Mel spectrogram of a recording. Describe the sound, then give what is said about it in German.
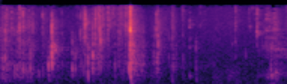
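Crinkling of a candy wrapper being opened: a quick series of irregular, bright crackles and rustles with one sharper snap partway through, steady and moderately loud, with no voices. “Ich glaube, da sind Candies drin. Süßigkeiten, weil das Raffel so ist so noch Süßigkeiten was Kleines Süßes.”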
